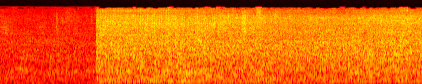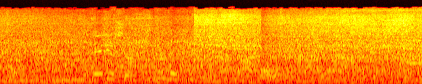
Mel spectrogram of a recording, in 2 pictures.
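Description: Car traffic rumbles by on a busy street.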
